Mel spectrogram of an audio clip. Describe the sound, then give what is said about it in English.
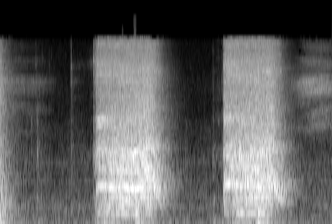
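A stick blender whirs in two short bursts, each about half a second long, with a high, buzzing motor whine and the churn of salad dressing being blended, separated by a brief pause. “If you have a stick blender, it seems to work really well and really fast.”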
